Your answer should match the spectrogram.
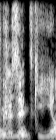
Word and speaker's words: Krasinski: John Krasinski, I think is his name. – Oh, John Krasinski.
